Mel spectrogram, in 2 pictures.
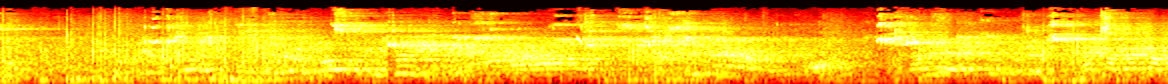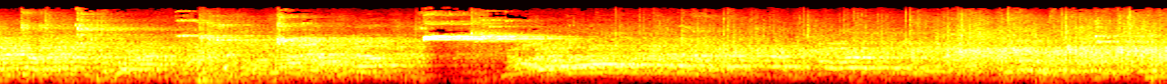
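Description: A basketball bounces on the wooden floor.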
